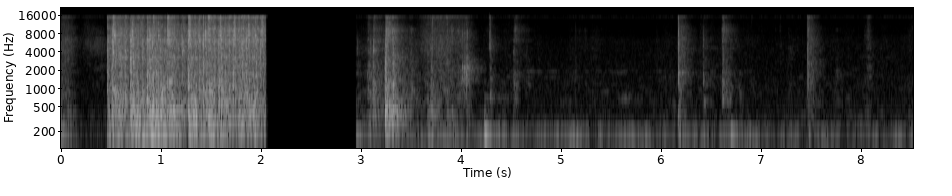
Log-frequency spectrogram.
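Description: A short burst of loud rustling, then dead silence from an edit cut, then quiet handling with a few sharp clicks as white satin is positioned at a Butterfly sewing machine.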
